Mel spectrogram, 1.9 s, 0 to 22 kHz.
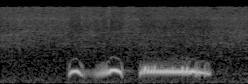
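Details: A lone three-part coo from a 'kuk 3' spotted dove during trap-cage luring: two short soft hoots, the second swelling, then a drawn-out slightly pulsing note.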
